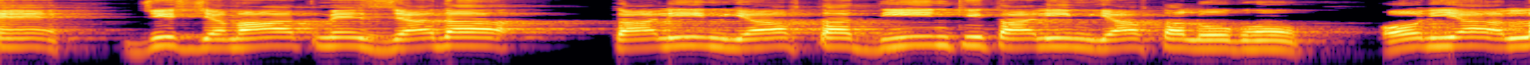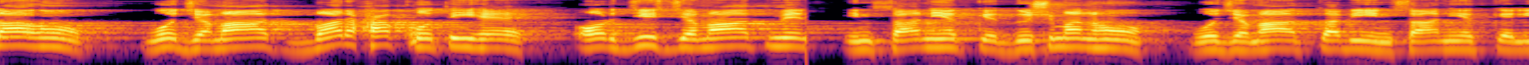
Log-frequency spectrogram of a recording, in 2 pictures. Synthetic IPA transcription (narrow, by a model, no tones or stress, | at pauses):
ɦɛ̃ | d͡ʒɪsd͡ʒɐmaːt̪mẽzjaːd̪at̪aːliːmjaːft̪ad̪iːnkit̪aːliːmjaːft̪aloːɡɦõː | ɔːlɪjaɐlːaɦõʋod͡ʒɐmaːt̪bɐɾhəqɦoːt̪iɦɛɔːɾd͡ʒɪsd͡ʒɐmaːt̪mẽ | ɪnsaːnijət̪ked̪ʊʃmənɦõː | ʋod͡ʒɐmaːt̪kabʱiɪnsaːnijət̪keli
